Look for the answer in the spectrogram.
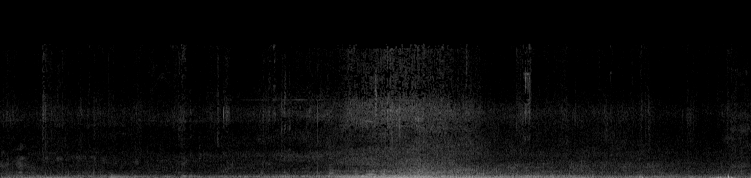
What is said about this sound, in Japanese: ちょっと車の音がうるさいですもんねちょっと外れたとこに行こうかな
